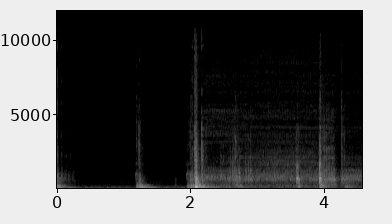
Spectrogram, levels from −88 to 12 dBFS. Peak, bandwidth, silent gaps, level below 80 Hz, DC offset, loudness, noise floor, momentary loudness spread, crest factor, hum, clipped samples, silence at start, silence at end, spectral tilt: -12 dBFS; 10.5 kHz; none; -48 dBFS; under 0.1%; -41 LUFS; -68 dBFS; 21 LU; 28 dB; none; under 0.1%; 0 s; 0 s; -7.5 dB/octave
